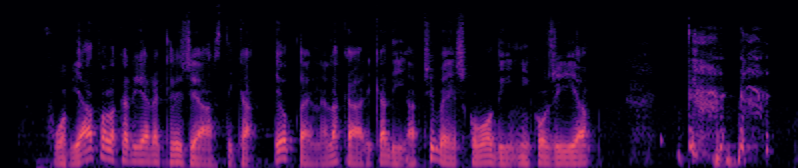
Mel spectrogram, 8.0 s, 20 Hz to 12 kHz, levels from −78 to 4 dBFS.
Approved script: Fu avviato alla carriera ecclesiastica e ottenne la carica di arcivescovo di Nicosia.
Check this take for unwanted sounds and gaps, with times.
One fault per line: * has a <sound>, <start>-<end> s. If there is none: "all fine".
* has a cough, 6.3-7.8 s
